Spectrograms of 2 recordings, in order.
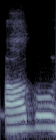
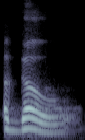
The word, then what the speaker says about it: ago: अब देखें, अब स्टार्ट में क्या साउंड आई, अब ना ये आगो है ना एगो है, हम इसे कहते हैं अगो।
